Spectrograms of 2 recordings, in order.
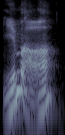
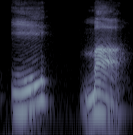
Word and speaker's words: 今: Ima. It's now. Go ahead and say it again. Ima. Ima. And that means now.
